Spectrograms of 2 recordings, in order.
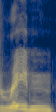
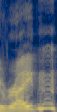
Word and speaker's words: Raiden: but pronounced or no is his name is pronounced Raiden when it should be Riden yeah that's true Chinese ninjas what else can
